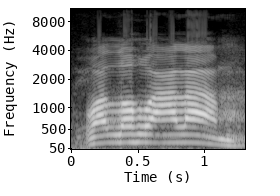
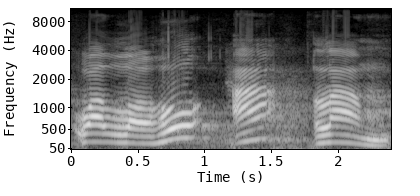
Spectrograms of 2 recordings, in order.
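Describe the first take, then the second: First: The second word has no throat consonant. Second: The second word has a throat consonant. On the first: God is the natural world. The speaker calls it wrong. "Berarti Allah itu alam gitu ya" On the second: God knows best. The speaker calls it right. "Tapi yang betul wallahu a'lam. pakai hamzah pakai ain"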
